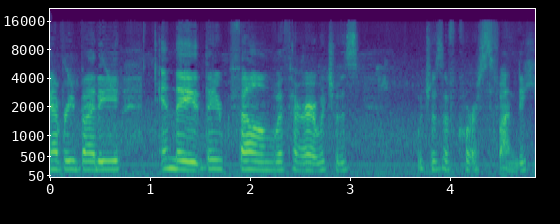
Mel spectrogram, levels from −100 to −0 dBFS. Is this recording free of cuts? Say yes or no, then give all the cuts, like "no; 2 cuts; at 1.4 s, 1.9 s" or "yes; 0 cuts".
no; 2 cuts; at 1.7 s, 2.2 s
